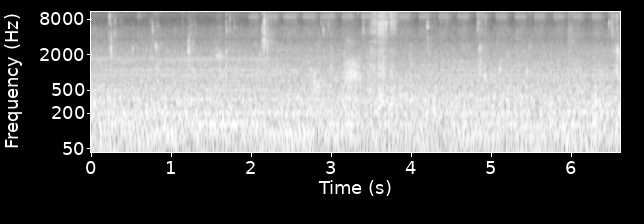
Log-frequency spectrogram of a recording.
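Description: A person chewing soft grilled eggplant close to the microphone: small wet mouth clicks, with one louder burst of mouth noise about three seconds in.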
